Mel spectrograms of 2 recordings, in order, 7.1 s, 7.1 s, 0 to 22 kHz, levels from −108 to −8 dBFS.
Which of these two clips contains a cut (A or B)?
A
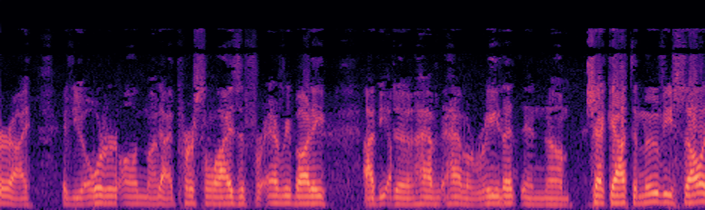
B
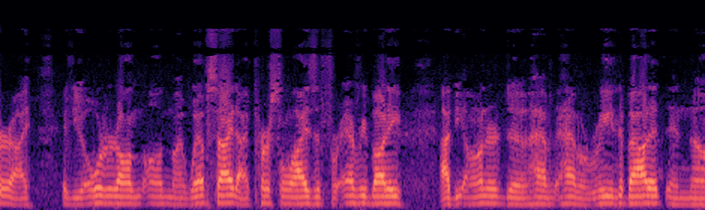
A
